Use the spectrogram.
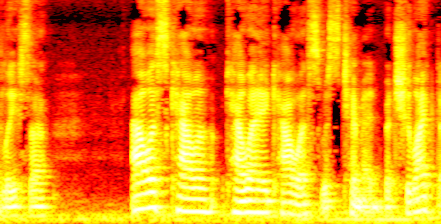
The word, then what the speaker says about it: Calais: I'm Alice kalis she said but she said callous Calais said Georgina Alice Calais kallus squinted huh you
